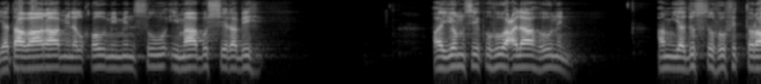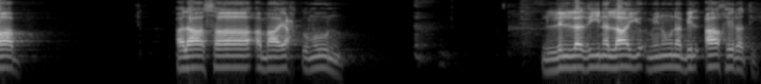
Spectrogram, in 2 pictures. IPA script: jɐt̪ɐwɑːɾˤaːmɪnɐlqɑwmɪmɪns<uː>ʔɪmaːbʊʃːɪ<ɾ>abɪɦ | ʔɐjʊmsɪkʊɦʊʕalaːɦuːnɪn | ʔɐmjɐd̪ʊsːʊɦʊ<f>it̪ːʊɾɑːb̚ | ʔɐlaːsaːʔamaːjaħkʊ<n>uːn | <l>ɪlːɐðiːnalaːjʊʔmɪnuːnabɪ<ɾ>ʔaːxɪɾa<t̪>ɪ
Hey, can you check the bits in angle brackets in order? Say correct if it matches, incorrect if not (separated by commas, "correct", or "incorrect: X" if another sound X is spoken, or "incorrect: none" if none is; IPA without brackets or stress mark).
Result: correct, correct, correct, incorrect: m, correct, incorrect: l, correct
